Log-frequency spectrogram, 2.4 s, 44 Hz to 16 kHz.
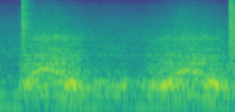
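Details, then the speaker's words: Massey Ferguson T20 tractor: slow labored cranking with few compression strokes and no firing; battery reads 12.9 V at rest but drops to 5 V while cranking, too weak to turn it over. "Yeah, it goes right down to 5 volts. So, there's no way this is going to turn over."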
